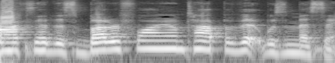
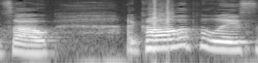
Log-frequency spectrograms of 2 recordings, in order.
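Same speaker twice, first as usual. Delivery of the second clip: normal talking voice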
